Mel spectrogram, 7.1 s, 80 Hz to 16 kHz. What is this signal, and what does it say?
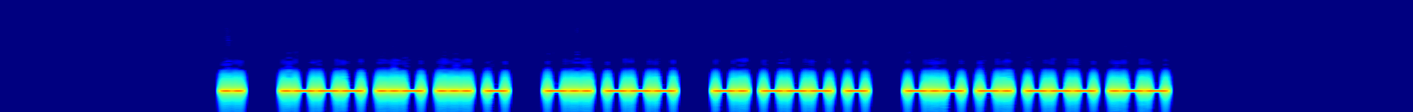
Morse code, heard as a keyed tone, about 40 wpm, 700 Hz. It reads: I JUST DO NOT KNOW
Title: Sets of 5 Words Encore 40wpm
